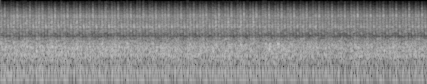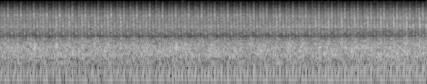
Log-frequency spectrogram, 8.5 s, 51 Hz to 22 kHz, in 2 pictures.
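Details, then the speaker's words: David Brown diesel tractor started after sitting about 10 years, on a weak battery: even, unbroken clatter at a steady low idle with no misses or knocks; normal idle. "Have a listen to that. Like she was turned off yesterday."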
